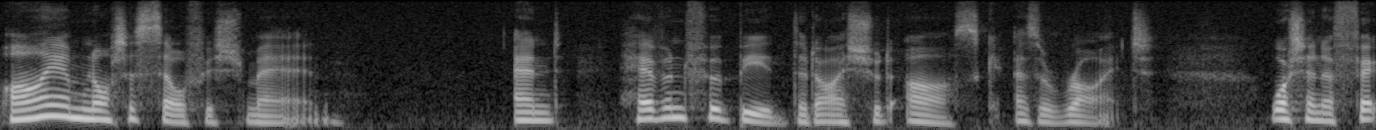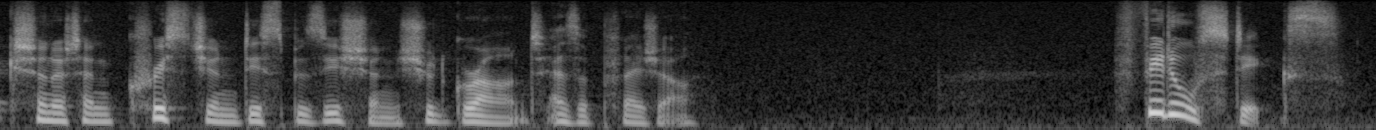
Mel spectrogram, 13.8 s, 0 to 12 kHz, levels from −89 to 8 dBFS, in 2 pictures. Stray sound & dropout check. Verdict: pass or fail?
pass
